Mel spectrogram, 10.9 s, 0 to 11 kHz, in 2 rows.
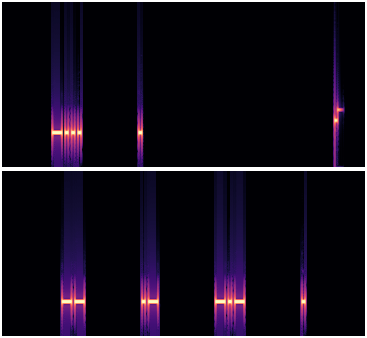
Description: Morse code, heard as a keyed tone, about 25 wpm, spaced as for 9 wpm, 700 Hz. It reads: BE MAKE
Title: 6x Character Spacing - Top 300 Words - 25wpm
